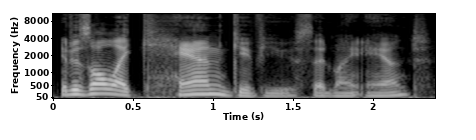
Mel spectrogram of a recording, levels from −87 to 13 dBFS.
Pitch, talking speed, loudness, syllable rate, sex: 130 Hz, 250 wpm, -18 LUFS, 4.4 syllables/s, male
